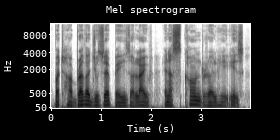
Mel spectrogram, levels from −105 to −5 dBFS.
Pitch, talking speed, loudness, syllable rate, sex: 100 Hz, 165 wpm, -21 LUFS, 4.7 syllables/s, male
